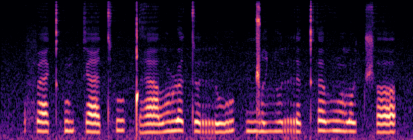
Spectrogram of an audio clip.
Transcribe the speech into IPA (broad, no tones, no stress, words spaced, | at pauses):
fækʰũkæ tʰuɡ͡ǃæ lˠũɭɜtʊru | ŋ͡ǁʊʎurə kʰɜvũlˠut͡ʃʰʌ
